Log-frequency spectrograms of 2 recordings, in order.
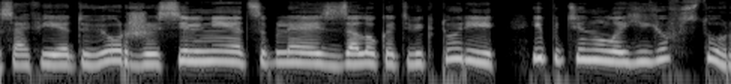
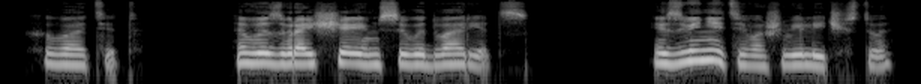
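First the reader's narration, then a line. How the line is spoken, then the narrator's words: Cold male voice. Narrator (Russian): мужчина холодно сказал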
